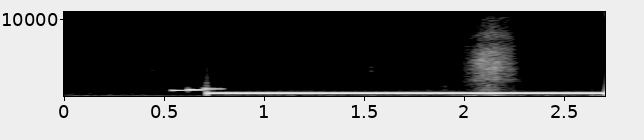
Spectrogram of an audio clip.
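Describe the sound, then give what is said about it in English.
A short rising electronic chirp, then a steady telephone dial tone hums continuously and loudly as a call is placed to a guest, with a brief soft rustle partway through and no one speaking. “All right, let's get this guy on the phone.”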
